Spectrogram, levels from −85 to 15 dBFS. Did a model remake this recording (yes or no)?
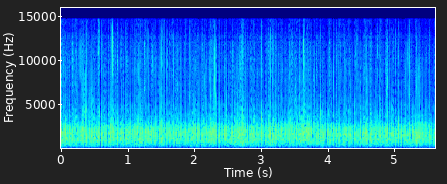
yes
